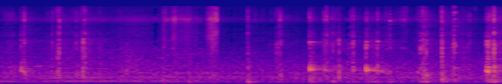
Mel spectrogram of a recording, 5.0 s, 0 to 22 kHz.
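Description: Long painted nails tap and click on a hollow, frosted white plastic bottle. The result is a series of short, dry clicks with a hollow ring around 720 Hz and bright high edges, each dying away almost at once over a faint steady hiss.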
